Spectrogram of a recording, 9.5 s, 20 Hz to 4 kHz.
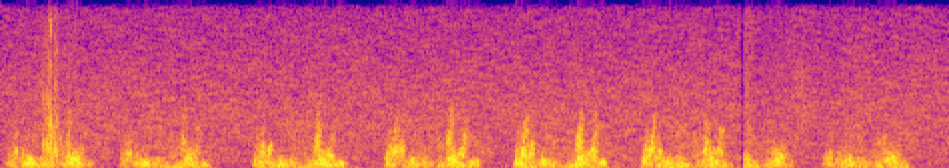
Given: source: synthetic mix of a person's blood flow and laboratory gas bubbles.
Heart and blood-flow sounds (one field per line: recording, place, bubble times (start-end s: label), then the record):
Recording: Doppler ultrasound of blood flow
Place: precordium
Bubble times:
0.40-0.71 s: bubbles
From the record:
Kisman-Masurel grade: 212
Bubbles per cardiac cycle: several, 3 to 8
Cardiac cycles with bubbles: 1 to 10%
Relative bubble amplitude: moderate (0.250 to 0.450)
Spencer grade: 1 (occasional bubble signal discernible with the cardiac motion signal, with majority of cardiac periods free of bubbles)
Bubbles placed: anywhere in the cardiac cycle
